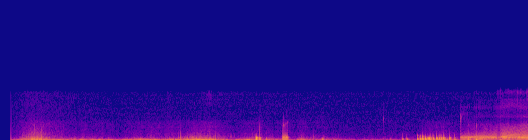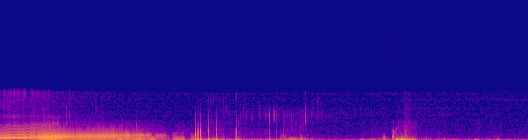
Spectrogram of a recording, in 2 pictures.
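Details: Early-morning stomach growls: low rumbling and gurgling rise into a long, squeaky, drawn-out growl, then fade to soft bubbling; ordinary borborygmi.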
